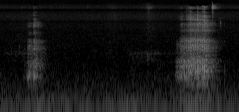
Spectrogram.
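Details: A pet raccoon living indoors in a house gives two breathy, grumbling calls around bedtime, a brief one and then a longer, rougher one three seconds later, against a quiet background.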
